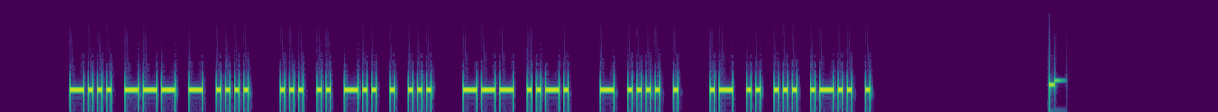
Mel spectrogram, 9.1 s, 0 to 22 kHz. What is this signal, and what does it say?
Morse code, heard as a keyed tone, about 34 wpm, 700 Hz. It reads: BOTH SIDES OF THE AISLE
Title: Sets of 5 Words Encore2 35wpm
